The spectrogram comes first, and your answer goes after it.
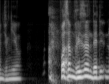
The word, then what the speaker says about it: Jungio: only place where they correctly pronounced my title. They did not call me by my In name. Mysore? Yeah, my Kannada teachers. So it's Okay. always Jungio, Jungio, Jungio.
